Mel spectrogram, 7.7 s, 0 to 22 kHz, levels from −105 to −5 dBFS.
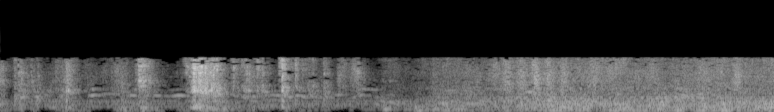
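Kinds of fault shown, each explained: Vorbis compression: Nothing is present above 3 kHz, and the remaining band is heavily damaged. Treble detail is replaced by grainy, hissy noise of similar energy, tones sound roughened, and attacks are blurred throughout. The likely cause is Vorbis coding at very low quality: the encoder drops the band edge to save bits and quantises what is left so coarsely that fine structure turns to noise. The depth of the damage fits a bitrate of around 10 kbps.
pre-echo: At about 2.78 s, a short hiss of roughly 34 ms, lasting until about 2.81 s, runs ahead of a sharp attack, and the onset itself sounds soft and smeared. A transform codec spreads its quantisation error evenly across each block. Here a sudden loud event sits late in a block, so the noise sized for that loud part also fills the quiet stretch just before it, where nothing masks it.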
